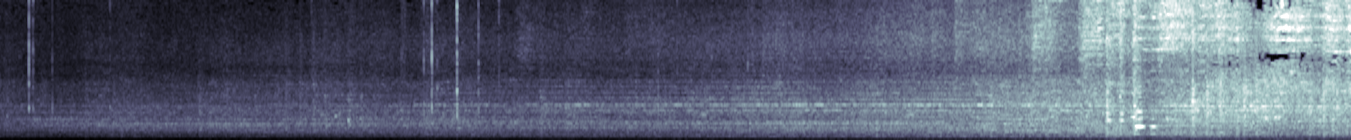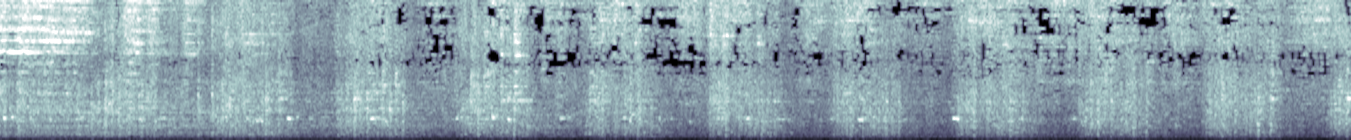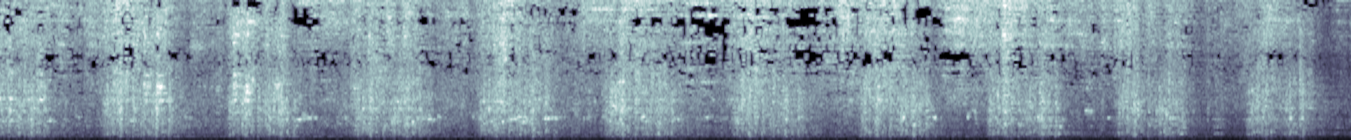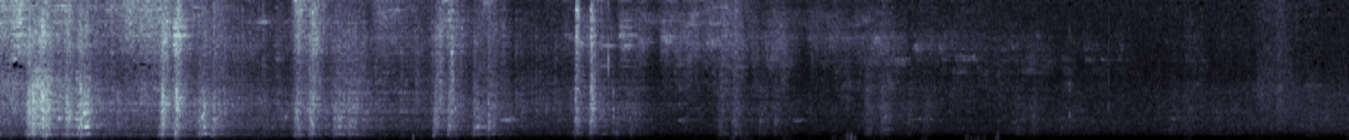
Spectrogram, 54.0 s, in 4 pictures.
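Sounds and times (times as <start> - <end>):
diesel locomotive: 0.0 - 54.0
faint wheel squeal: 7.6 - 25.3
train wheels clattering over rail joints: 9.0 - 50.0.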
